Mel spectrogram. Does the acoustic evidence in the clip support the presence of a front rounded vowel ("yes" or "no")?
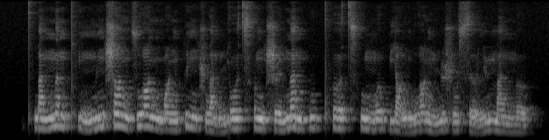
yes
